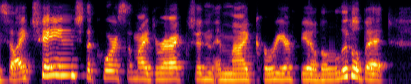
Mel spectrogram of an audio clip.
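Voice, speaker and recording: A woman with a fairly low pitch and a bright, sharp tone talks at a fairly quick pace. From Washington DC. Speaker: federal human resources specialist. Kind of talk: webinar presentation. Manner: fast.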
